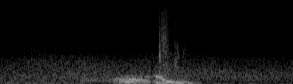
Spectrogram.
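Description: A deep whoosh rushes past as a creature takes off in flight.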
